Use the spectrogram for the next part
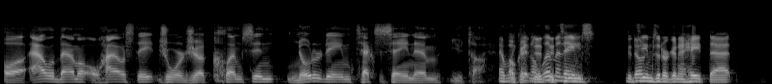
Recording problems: high frequencies cut off; noticeable; nothing above 6.5 kHz

